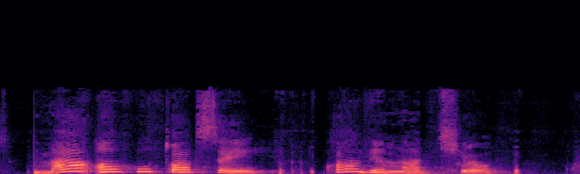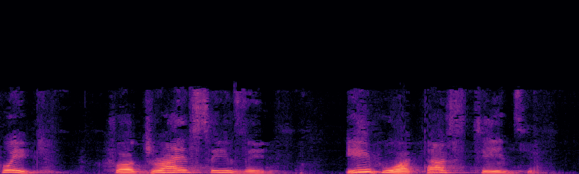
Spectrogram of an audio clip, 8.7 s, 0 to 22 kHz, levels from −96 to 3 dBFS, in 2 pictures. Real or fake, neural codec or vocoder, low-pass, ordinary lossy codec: fake; codec, 24 kHz, 1.5 kbps, HILCodec; 10.8 kHz; AAC, 32 kbps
